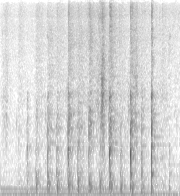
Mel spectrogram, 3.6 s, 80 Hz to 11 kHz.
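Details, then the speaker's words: 1970 Chevrolet El Camino with a 350 engine, during inspection: dull clunks about twice a second over a low steady hum from the rear, possibly the axle or a worn axle bearing, to be checked on the lift. "hear that. That's a might be a axle or worn axle bearing or something going on in here."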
